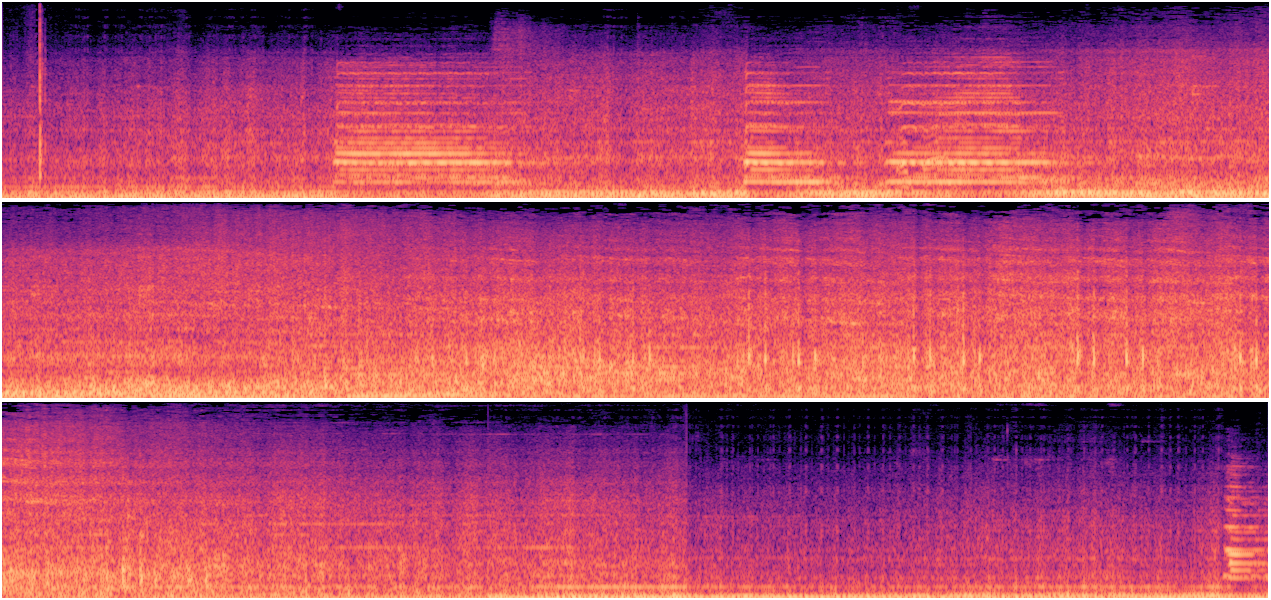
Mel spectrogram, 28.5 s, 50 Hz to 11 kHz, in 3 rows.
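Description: NJ Transit diesel commuter train (GP40PH-2B 4210) sounding its horn three times, one longer blast then two shorter ones. It then passes at speed with a loud rumble and the clickety-clack of wheels over the rails. About three-quarters of the way through, a deeper, louder drone comes up.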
